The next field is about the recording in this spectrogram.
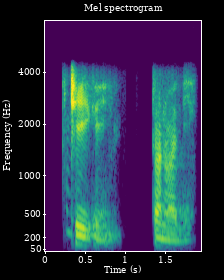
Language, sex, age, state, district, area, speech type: Punjabi, male, 18-30, Punjab, Fazilka, rural, conversation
